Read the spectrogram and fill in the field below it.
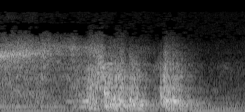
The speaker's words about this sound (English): I'm going to bump out the lock. All set. Open the outer door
